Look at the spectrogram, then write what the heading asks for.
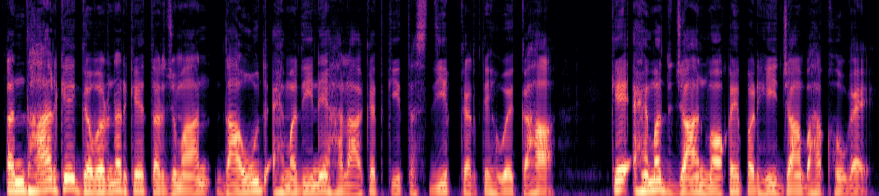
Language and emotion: Urdu, neutral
